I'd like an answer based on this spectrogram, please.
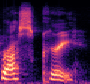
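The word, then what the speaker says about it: Roscrea: I definitely said that wrong. You said it right. Did I? Rosa. Rosree.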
